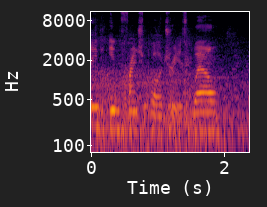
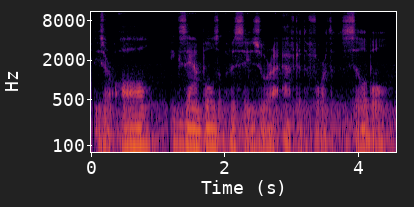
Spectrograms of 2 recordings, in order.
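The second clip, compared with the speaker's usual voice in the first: whisper; 6 semitones lower, 11 dB quieter than usual. Real, not acted. Whispered explanation.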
